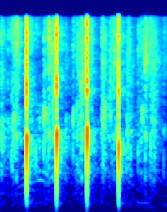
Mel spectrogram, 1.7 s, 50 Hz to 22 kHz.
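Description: Four sharp, evenly spaced hand claps at a steady beat, loud and crisp against a faint background hum, with no talking over them, as an audience claps for America on the 247th anniversary of the nation's birth.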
